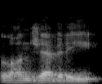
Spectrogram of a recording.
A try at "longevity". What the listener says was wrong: No hard G, longevity.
